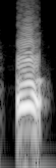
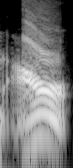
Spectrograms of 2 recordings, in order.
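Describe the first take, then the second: First: "u" as a plain vowel; simple "u" with no throat constriction; wrong ain. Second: "au" squeezed from mid-throat; throaty ain onset on "au"; correct ain. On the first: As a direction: show the mistaken plain "u". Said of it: "bukan u". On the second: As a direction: say "au" with the Arabic ain constriction. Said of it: "perhatikan huruf ain". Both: Shown as a demonstration.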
